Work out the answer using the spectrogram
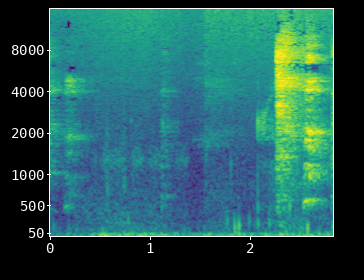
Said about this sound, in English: Poor thing, she's coughing.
